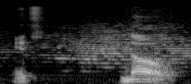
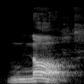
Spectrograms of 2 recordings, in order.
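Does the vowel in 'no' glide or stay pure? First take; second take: glide; pure. First: The vowel glides from one sound into another. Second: The vowel is one pure, unchanging sound. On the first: "two vowel sounds merging with each other" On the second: "the way you say the word no in Spanish ... There's one vowel sound"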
